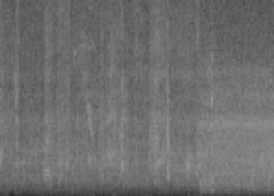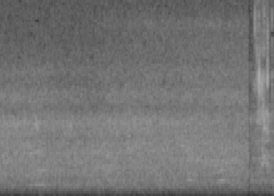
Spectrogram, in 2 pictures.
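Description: Steady outdoor background hiss with no clear single source, a little louder from about three seconds in.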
